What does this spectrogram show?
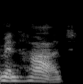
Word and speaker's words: Minhaj: I want to say sorry for saying your name wrong is it minhaj yeah it is okay I'm sorry about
